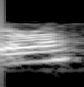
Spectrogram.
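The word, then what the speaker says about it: Erra: Am I pronouncing that right? Yeah. Era, E-R-R-A.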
